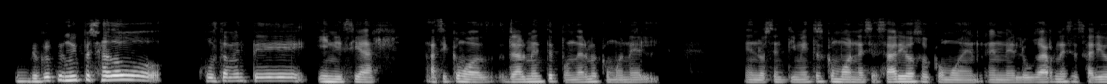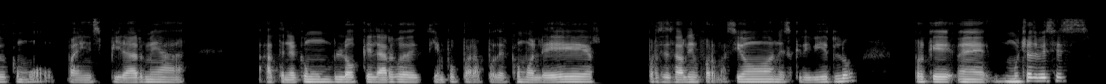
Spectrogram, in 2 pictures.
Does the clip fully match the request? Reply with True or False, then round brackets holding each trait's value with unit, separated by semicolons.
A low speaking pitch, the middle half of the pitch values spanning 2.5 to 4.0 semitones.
True (115 Hz; 2.8 semitones)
